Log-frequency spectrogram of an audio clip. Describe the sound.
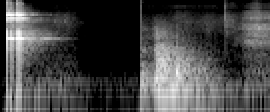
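Glasses clink in a toast in a café, one bright ringing clink that fades quickly, then a brief, noisier sound after a short pause.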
